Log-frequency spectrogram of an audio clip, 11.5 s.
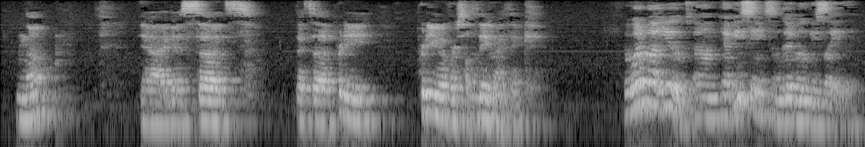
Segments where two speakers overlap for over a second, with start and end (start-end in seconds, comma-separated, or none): none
